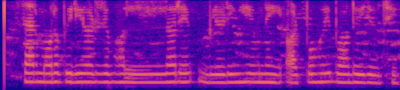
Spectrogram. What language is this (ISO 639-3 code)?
ori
